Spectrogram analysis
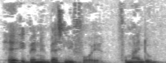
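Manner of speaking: ordinary talk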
